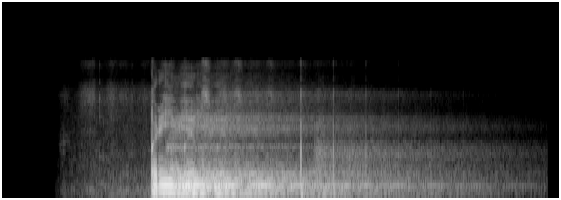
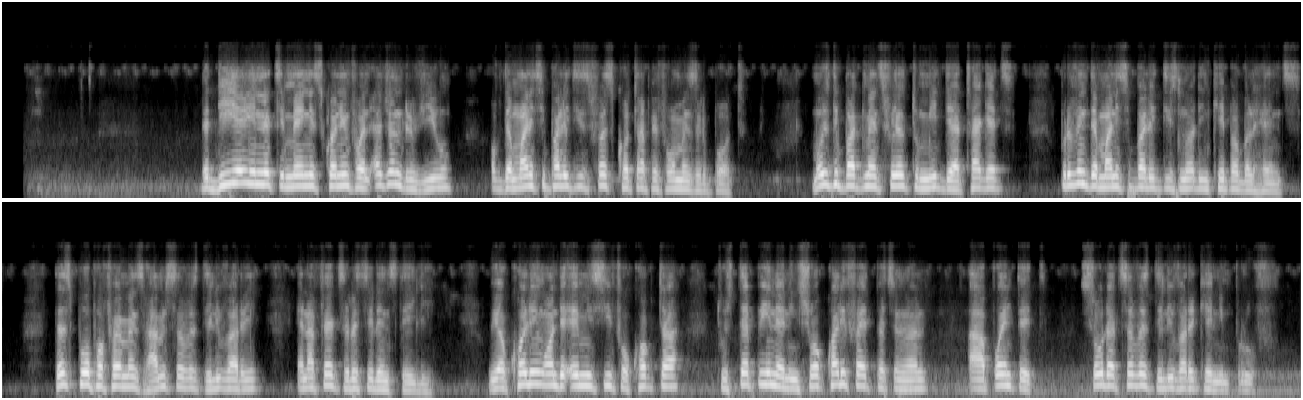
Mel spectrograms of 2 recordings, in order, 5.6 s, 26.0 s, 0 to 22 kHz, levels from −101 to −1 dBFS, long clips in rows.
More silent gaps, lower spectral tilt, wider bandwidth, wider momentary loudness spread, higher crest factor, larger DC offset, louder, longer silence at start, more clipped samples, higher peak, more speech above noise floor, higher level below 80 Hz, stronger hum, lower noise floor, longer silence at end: neither; first, -11 dB/octave vs -6.5 dB/octave; second, 4.5 kHz vs 7.6 kHz; first, 24 LU vs 12 LU; about the same, 20 dB vs 18 dB; neither; about the same, -22 LUFS vs -22 LUFS; second, 1.5 s vs 2 s; neither; about the same, -6 dBFS vs -4 dBFS; first, 48 dB vs 40 dB; first, -36 dBFS vs -58 dBFS; neither; first, -67 dBFS vs -61 dBFS; first, 1.9 s vs 0.35 s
